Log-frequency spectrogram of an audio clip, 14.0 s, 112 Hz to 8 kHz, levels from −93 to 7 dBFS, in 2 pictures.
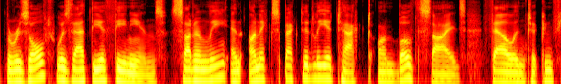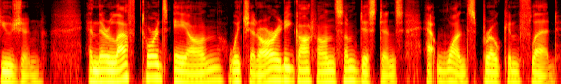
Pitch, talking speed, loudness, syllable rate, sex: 110 Hz, 140 wpm, -16 LUFS, 4.4 syllables/s, male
